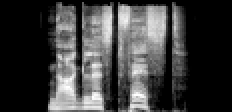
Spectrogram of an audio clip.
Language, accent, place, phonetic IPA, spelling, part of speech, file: German, Germany, Berlin, [ˌnaːɡləst ˈfɛst], naglest fest, verb, De-naglest fest.ogg
- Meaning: second-person singular subjunctive I of festnageln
